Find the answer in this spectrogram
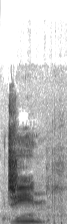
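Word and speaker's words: ج: it after me alice like in gem it is gene gm then we have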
